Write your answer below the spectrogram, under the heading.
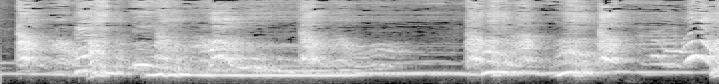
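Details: Dogs start howling in long, wavering tones when the noontime sirens sound, set off by the steady, droning siren.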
